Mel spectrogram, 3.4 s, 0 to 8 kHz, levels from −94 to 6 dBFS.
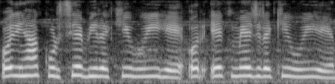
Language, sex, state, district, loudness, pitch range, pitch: Hindi, female, Uttar Pradesh, Saharanpur, -14 LUFS, 270-295 Hz, 285 Hz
